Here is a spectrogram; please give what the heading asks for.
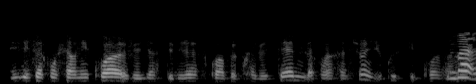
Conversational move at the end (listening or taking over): taking over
